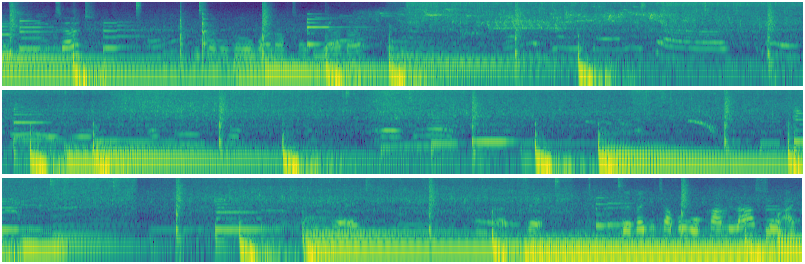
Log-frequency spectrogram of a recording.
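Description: Oyster mushrooms fry in heated oil in a home kitchen, with a steady loud sizzle, repeated stirring scrapes and occasional clinks of a utensil against the pan, and a voice talking at times.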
